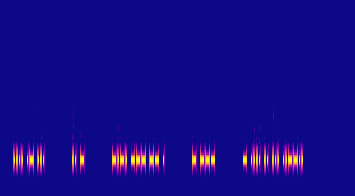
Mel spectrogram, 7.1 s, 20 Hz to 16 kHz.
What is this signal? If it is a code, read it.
Morse code, heard as a keyed tone, about 43 wpm, 700 Hz. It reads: HAS IT COME TO THIS?
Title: 3x Word-Spacing - Sentences from Top 100 Words - 45wpm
